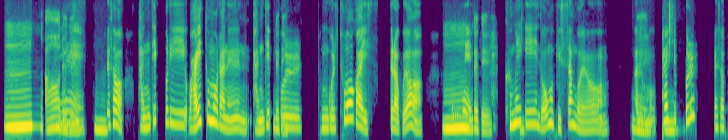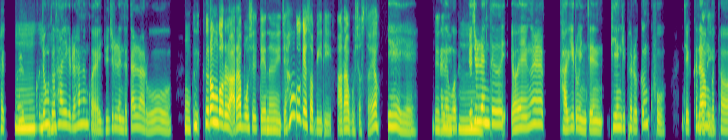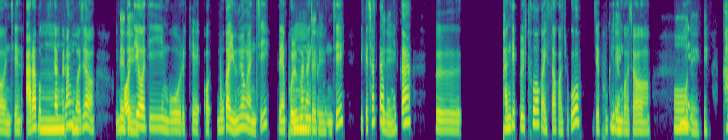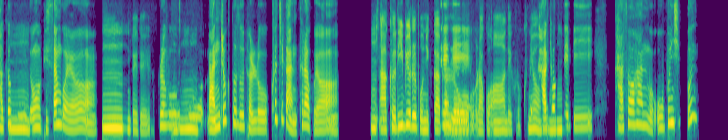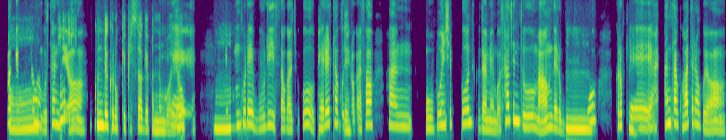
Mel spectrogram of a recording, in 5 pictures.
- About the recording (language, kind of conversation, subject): Korean, podcast, 여행 중에 우연히 발견한 숨은 장소에 대해 이야기해 주실 수 있나요?
- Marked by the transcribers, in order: other background noise; distorted speech; tapping; gasp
